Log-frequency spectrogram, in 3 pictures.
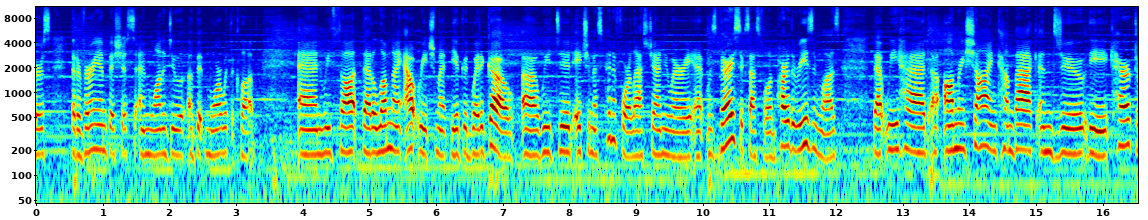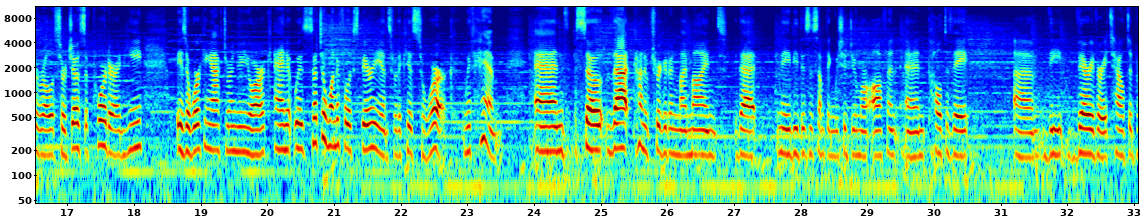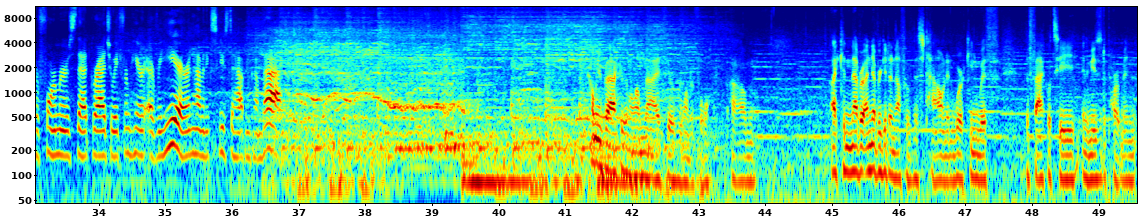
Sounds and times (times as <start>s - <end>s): Music: 0.0s - 49.5s.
